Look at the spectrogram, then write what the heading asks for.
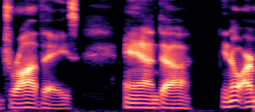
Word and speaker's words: Dravet: just for everyone out there remember DVA is pronounced draves and uh you know our main source here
